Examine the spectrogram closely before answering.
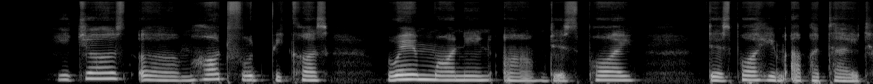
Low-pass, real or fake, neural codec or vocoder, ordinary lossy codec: none; fake; autoencoder, 48 kHz, 128 numbers a frame, DAC-VAE, trained on Japanese speech; none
